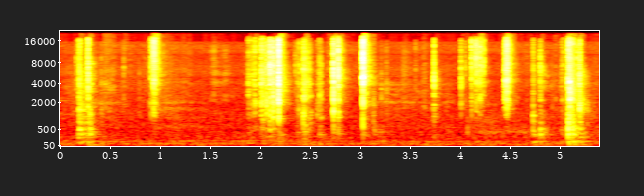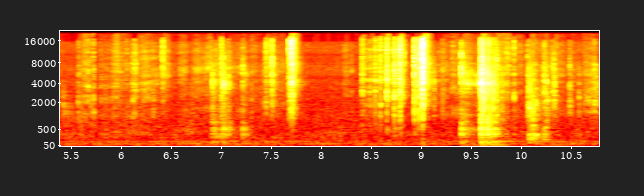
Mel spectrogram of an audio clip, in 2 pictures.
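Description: Scissors trimming paper ephemera for a palmistry journal, a series of crisp close snips and paper rustles in irregular bursts with short pauses between them.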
